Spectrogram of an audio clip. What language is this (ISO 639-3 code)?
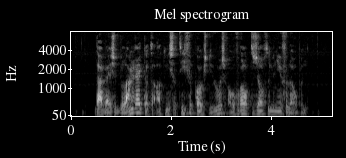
nld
